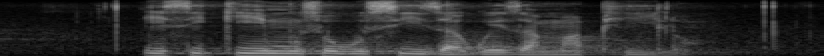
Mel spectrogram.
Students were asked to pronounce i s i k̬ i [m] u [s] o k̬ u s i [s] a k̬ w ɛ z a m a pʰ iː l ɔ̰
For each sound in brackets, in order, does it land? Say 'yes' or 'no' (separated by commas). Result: yes, yes, no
